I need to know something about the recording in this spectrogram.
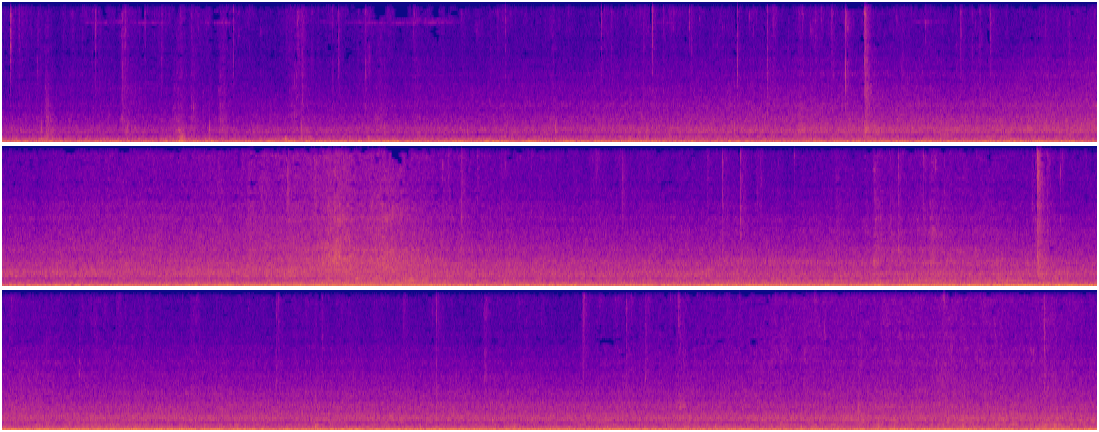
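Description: Rain patters steadily on wet pavement.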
